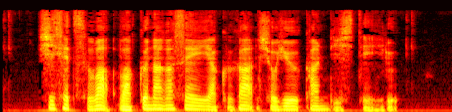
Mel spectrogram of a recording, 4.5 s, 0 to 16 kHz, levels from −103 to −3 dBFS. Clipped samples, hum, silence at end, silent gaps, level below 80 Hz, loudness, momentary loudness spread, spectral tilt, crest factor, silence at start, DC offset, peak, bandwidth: under 0.1%; none; 0.55 s; none; -40 dBFS; -25 LUFS; 9 LU; -5 dB/octave; 22 dB; 0.4 s; under 0.1%; -4 dBFS; 11.5 kHz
